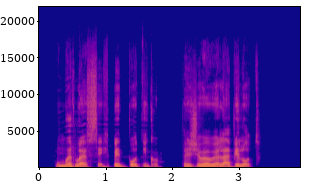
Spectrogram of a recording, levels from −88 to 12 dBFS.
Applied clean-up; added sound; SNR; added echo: neural mask model DeepFilterNet 3.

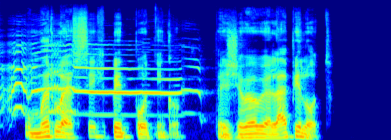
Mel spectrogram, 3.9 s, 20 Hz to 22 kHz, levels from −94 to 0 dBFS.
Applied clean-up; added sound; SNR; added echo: none; Chicken, rooster; 6 dB; none.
